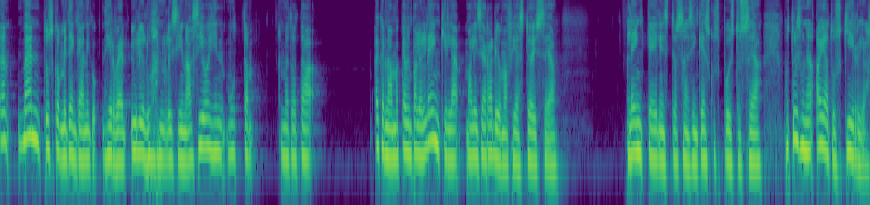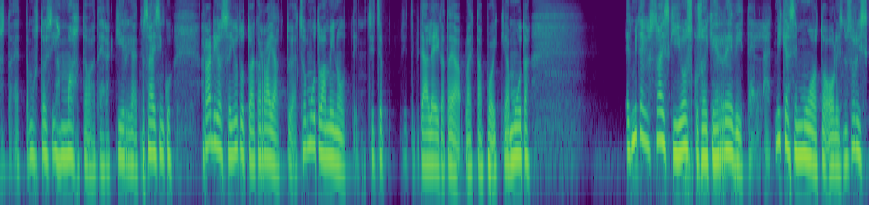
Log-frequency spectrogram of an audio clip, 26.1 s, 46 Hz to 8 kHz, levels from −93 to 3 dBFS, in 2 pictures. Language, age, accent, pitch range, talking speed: Finnish, 30-49, native, 135-170 Hz, 180 wpm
